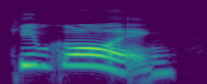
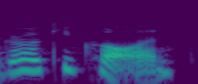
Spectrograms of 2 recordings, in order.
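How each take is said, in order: First: Higher and louder, pushing yourself on; rally yourself with a stronger push; firm self-pep. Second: A quiet nudge to yourself, barely above talk; soft self-encouragement. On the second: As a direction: softly tell yourself to keep going. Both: Retold or imitated. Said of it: "another, like, battery in my back to, like".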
